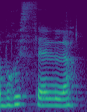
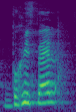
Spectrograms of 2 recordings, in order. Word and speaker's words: Bruxelles: J'ai hâte d'aller à Bruxelles. On dit bien Bruxelles en Belgique et pas Bruxelles.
